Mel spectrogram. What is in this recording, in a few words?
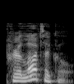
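"prelatical", English, British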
